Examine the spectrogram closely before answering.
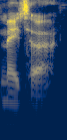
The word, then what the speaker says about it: Mata: this is uh mata am i pronouncing that last name right yeah i guess it gets scrapped all the time it's meta but yeah i had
